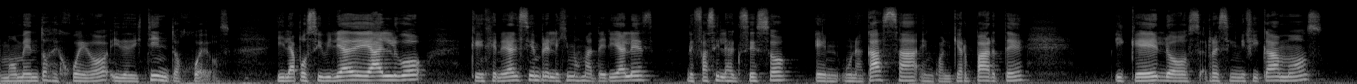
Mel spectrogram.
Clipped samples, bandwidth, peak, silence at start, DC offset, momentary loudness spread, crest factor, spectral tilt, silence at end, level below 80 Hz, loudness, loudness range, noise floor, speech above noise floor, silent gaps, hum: under 0.1%; 16 kHz; -8 dBFS; 0 s; under 0.1%; 13 LU; 20 dB; -4.5 dB/octave; 0.35 s; -46 dBFS; -27 LUFS; 3 LU; -50 dBFS; 23 dB; none; none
